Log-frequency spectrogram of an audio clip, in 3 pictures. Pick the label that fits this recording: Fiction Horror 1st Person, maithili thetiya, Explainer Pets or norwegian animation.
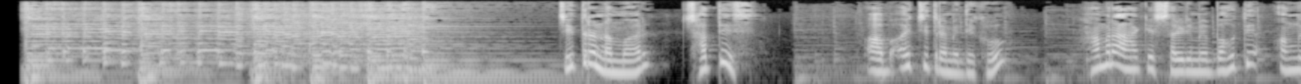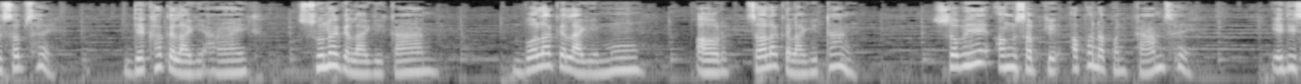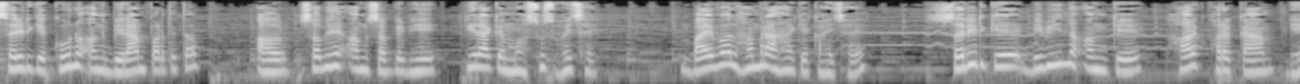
maithili thetiya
